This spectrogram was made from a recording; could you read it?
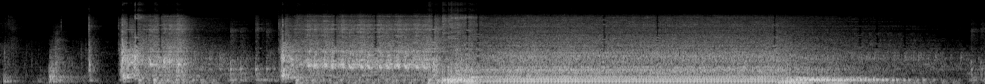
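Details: Yard-sale John Deere mower with new fuel pump, cold start without choke: a few cranks, then catches and settles into smooth, even idle with no stumbling or flooding; flooding cured for now.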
